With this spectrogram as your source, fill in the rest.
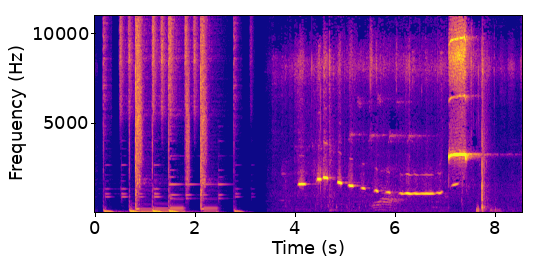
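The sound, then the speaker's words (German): A wavering whistled tone slides downward, then a single short, shrill pea whistle blast rings out loud near the end, following some earlier punchy bursts of sound. “warum hast du jetzt gerade mit der Trillerpfeife gepfiffen?”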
